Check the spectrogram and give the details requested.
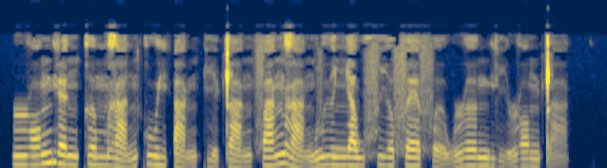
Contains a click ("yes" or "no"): no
